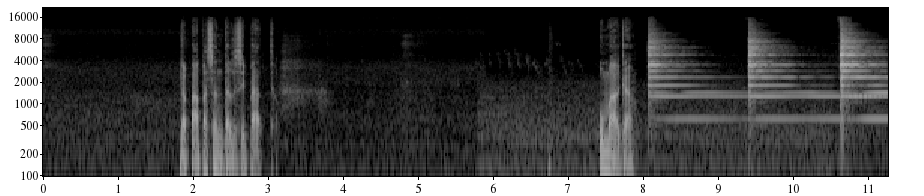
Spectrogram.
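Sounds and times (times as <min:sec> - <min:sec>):
speech: 0:01.8 - 0:03.3, 0:07.6 - 0:08.0
church bell ringing: 0:08.0 - 0:11.2.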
